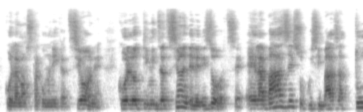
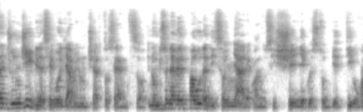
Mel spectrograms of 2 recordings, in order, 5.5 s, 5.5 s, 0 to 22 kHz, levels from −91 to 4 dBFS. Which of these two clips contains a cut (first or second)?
first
